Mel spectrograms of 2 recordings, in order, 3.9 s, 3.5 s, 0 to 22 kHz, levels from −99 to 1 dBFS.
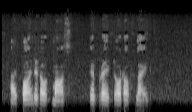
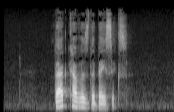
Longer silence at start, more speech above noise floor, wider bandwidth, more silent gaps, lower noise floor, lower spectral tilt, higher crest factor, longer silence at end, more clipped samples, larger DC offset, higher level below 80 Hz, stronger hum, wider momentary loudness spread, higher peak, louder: second, 0.2 s vs 1.1 s; second, 37 dB vs 44 dB; second, 13.5 kHz vs 16 kHz; neither; about the same, -65 dBFS vs -64 dBFS; second, -1.5 dB/octave vs -4.5 dB/octave; about the same, 22 dB vs 22 dB; about the same, 0.9 s vs 0.95 s; neither; neither; second, -88 dBFS vs -70 dBFS; neither; second, 10 LU vs 14 LU; second, -8 dBFS vs -4 dBFS; second, -29 LUFS vs -22 LUFS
